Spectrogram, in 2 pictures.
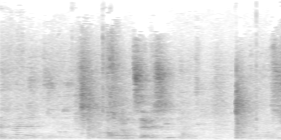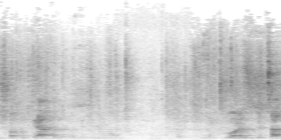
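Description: An older man speaks up to a room, with animation.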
